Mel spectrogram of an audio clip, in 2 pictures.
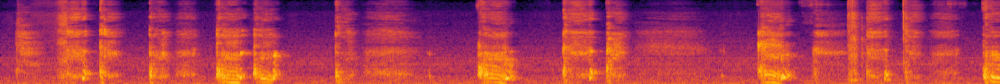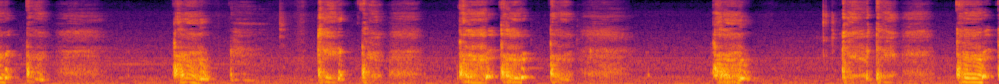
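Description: Repeated short, dry coughs in quick clusters with quiet breaths between, some sounding like throat clearing; recurring coughing spells.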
